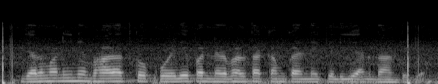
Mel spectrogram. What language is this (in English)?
Hindi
